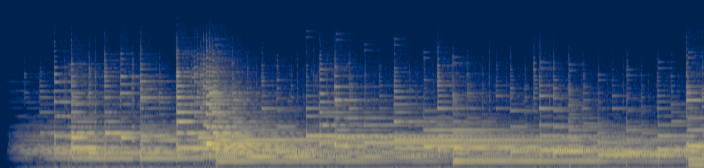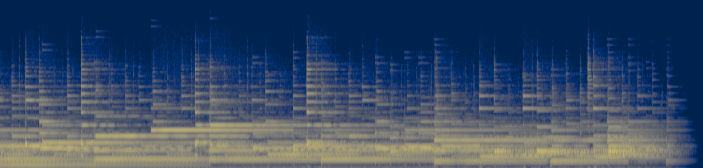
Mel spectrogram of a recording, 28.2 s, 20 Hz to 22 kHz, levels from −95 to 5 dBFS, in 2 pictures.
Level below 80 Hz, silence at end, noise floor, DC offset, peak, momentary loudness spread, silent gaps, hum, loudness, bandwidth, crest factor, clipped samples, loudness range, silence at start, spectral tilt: -54 dBFS; 0.55 s; -54 dBFS; 0.2%; -6 dBFS; 7 LU; none; none; -25 LUFS; 9.8 kHz; 20 dB; under 0.1%; 4 LU; 0.45 s; -7.5 dB/octave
